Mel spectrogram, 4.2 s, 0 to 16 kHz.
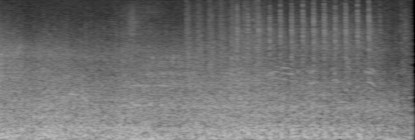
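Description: Machine-gun fire from an MG42 in the World War II strategy game Company of Heroes 2 rattles steadily through a dense, noisy battle mix, with a commentator talking over it throughout.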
